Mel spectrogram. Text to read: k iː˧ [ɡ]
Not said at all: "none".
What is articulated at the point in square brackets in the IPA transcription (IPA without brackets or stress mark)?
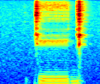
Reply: ɡ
